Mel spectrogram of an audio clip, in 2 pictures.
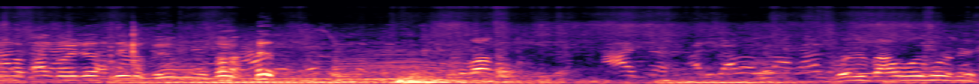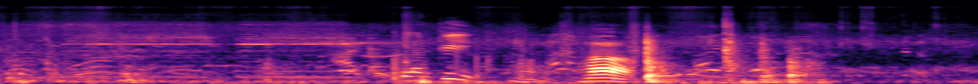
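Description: Men talk loudly nearby.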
